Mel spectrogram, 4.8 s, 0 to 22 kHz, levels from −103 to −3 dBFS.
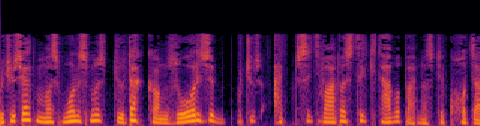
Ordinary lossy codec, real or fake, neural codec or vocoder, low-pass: MP3, 32 kbps; fake; codec, 16 kHz, 0.8 kbps, ZipCodec; 7.2 kHz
